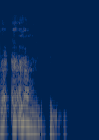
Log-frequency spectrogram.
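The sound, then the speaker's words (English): A single short, fairly quiet cough with a throat-clearing rasp: a brief burst followed by a voiced, groaning rattle and two smaller catches that fade out. “I got to cough.”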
